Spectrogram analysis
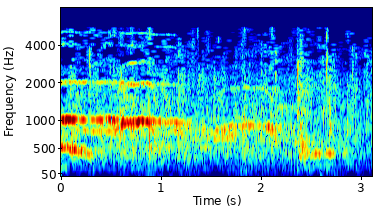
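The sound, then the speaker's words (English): A crowd breaks into a round of applause for the worship team and everyone who helped coordinate the day: dense steady clapping with a few whoops and cheers rising over it, holding strong throughout the short burst. “One more round of applause for the amazing worship team and everyone that helped coordinate today.”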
